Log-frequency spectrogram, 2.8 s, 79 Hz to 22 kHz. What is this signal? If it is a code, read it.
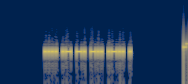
Morse code, heard as a keyed tone, about 41 wpm, 700 Hz. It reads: HANDLE
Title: Sentences from Top 1100 Words - New Word Drill Alt - 45wpm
